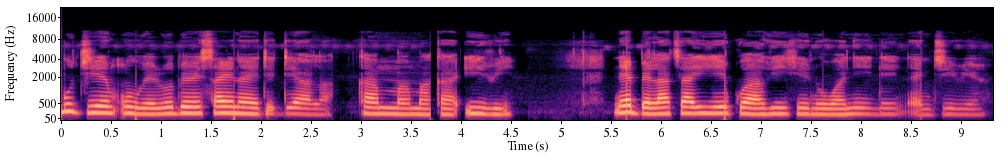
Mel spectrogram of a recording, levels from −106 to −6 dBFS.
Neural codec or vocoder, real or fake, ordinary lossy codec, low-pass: none; real; none; none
